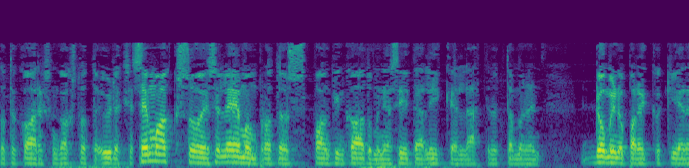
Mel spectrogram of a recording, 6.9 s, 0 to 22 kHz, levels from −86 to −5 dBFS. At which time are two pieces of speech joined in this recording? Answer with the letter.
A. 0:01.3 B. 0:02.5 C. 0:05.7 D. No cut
A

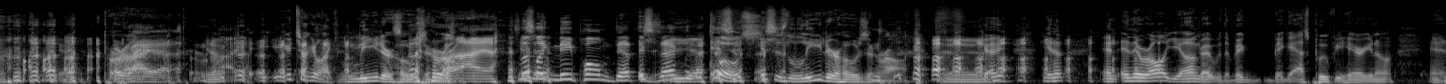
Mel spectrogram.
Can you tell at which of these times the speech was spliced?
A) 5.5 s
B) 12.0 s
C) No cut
B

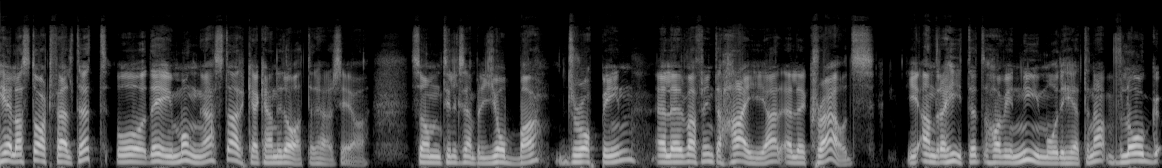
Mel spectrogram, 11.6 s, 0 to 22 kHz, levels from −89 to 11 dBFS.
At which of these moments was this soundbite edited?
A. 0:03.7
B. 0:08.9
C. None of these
B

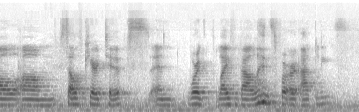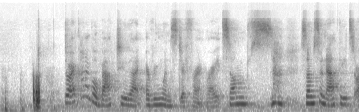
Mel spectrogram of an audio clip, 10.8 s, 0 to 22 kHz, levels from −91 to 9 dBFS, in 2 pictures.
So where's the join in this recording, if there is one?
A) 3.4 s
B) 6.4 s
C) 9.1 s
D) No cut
B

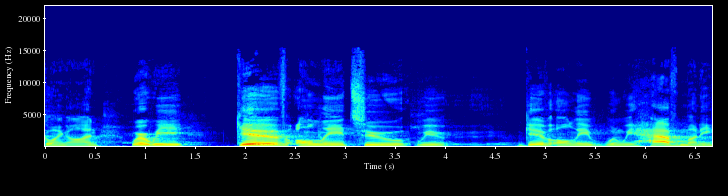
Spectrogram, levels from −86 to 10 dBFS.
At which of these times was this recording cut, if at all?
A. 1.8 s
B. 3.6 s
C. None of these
B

